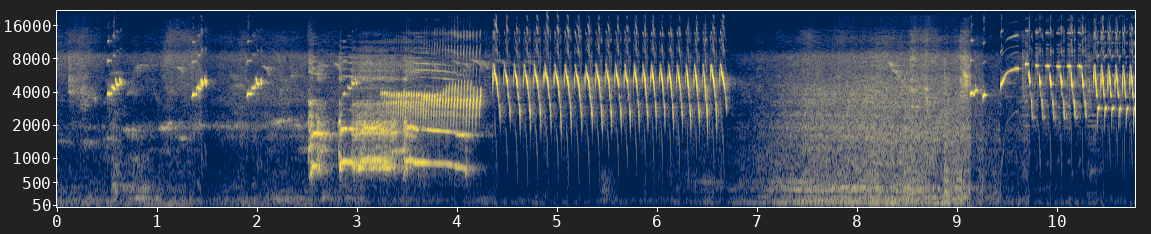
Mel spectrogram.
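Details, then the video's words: Atlantic canary in long gacor song, used to coax young or stalled canaries into singing: scattered chirps and varied whistled phrases lead into a long, rapid, even rattle-trill, a pause with low background hum, then another fast trill. "Kicau Burung Kenari 80 II GACOR PANJANG"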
